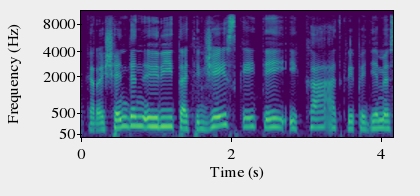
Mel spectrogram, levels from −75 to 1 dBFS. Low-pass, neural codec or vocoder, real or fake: 9.9 kHz; none; real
